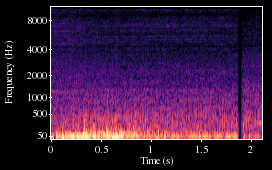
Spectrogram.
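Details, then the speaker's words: Florida outdoor HVAC unit after most electrical was bypassed, defrost board still to be quoted: steady low compressor and fan rumble, even with no knocks or rattles; running normally, pressures looking good. "Alright, this is on, it's running, pressure's really looking good."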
